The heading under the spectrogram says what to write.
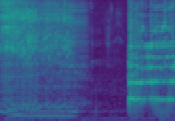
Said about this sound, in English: What about that? Burps too.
